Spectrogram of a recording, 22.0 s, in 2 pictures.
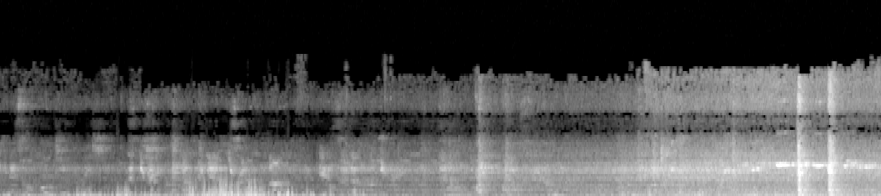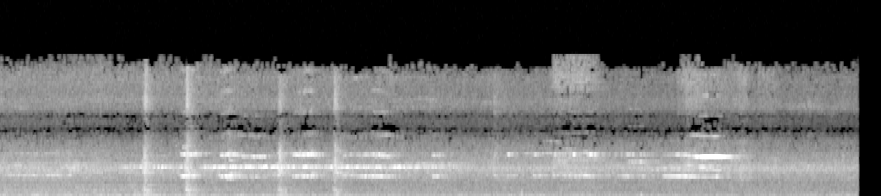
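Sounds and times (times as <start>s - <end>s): train rumbling: 0.0s - 21.8s
high wheel squeal: 13.0s - 16.6s, 17.3s - 20.4s.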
